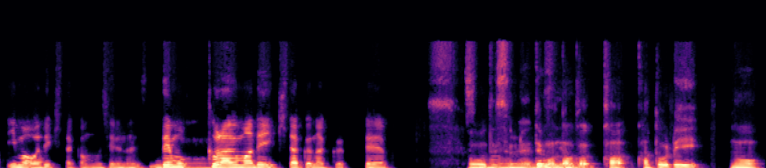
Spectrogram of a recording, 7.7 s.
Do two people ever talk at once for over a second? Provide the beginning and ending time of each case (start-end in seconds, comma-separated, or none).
4.7-5.9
